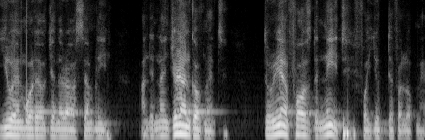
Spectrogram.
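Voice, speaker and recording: At a moderate pace, a man speaks with a fairly low pitch, a dark, mellow tone and ordinary pitch variation. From Nigeria, Kogi State. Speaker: youth summit delegate. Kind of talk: prepared speech. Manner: formal.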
